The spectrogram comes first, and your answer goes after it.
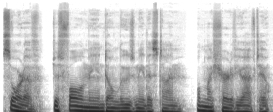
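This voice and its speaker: A serious, no-nonsense man leading the way, acted by a male narrator, gives curt and critical orders. His voice is very dark and mellow, in the manner of an audiobook tale. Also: sits low, moderate pace, close to an everyday voice. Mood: serious, brusque. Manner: curt, commanding. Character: stern, serious male guide, critical and brusque. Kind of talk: audio storybook character voice.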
